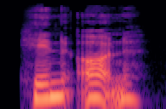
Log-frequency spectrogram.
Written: henånde

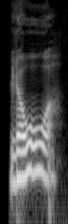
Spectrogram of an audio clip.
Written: lovord

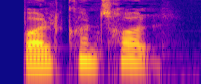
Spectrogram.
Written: boldkontrol

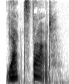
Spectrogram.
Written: jagtstart

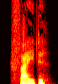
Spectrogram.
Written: fejde

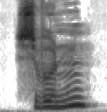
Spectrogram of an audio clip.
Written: svunden

